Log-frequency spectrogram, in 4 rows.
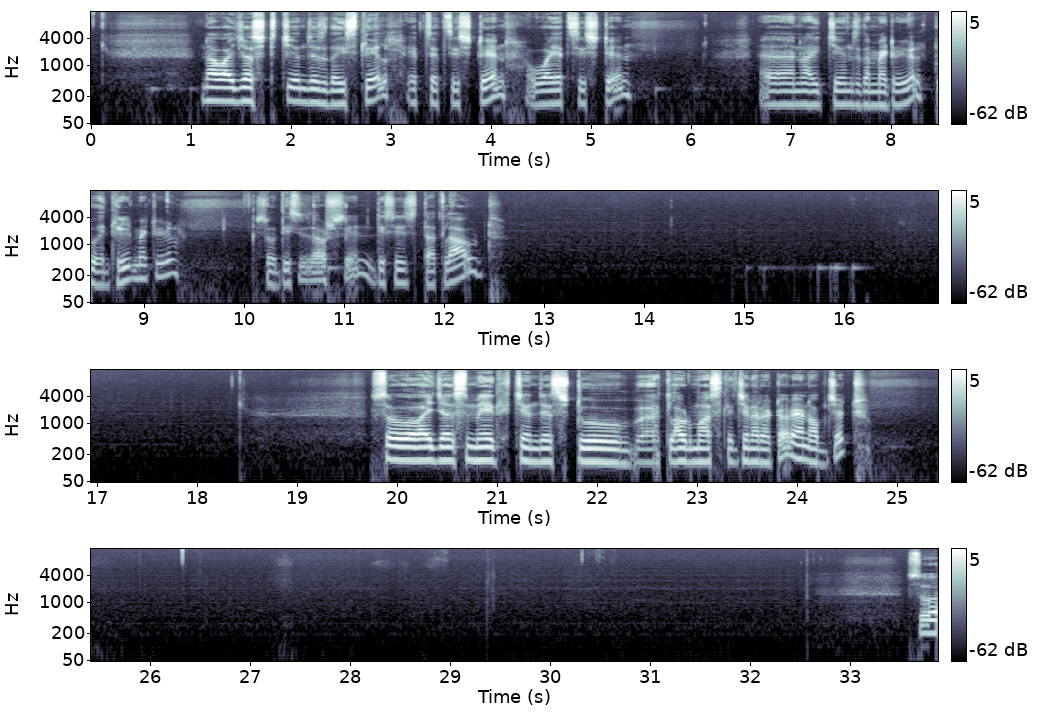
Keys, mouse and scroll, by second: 0.4-1.3 typing, 2.7-3.7 typing, 5.4-6.7 typing, 8.9 alt+right click, 9.6 alt+click, 10.6 alt+click, 11.1 f, 12.2-12.8 scroll down 1, 12.2 f, 12.8 scroll down 1, 12.9 alt+click, 16.3-16.7 scroll down 1, 22.0-25.3 scroll up 3, 25.5 middle click, 31.2 f, 31.9 alt+click.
